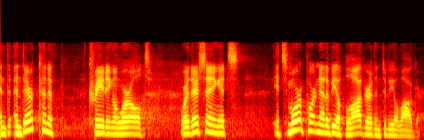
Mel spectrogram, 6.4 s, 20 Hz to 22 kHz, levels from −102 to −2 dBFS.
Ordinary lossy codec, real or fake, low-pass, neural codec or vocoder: MP3, 64 kbps; fake; 7.2 kHz; codec, 16 kHz, 0.8 kbps, ZipCodec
